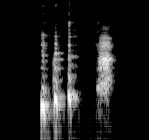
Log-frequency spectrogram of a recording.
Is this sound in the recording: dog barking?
yes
